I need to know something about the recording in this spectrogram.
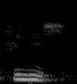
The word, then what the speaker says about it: finissent: Nous finissons, vous finissez, il, elle finissent. Cuidado que tiene doble S. La ENT del final tampoco se pronuncia.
